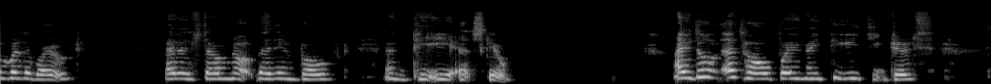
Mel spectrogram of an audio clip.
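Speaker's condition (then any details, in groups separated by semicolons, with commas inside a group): Cerebral palsy; present from birth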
